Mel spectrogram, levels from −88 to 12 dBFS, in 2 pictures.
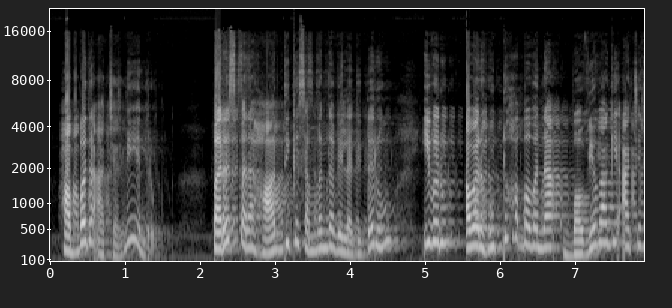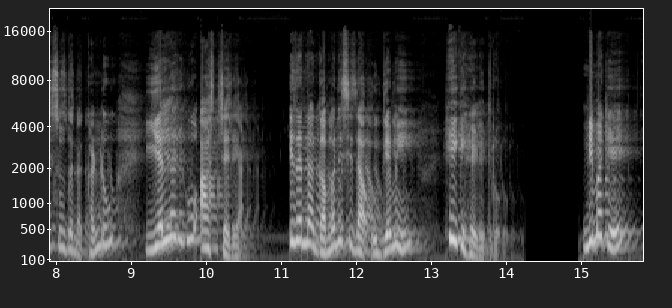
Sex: female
